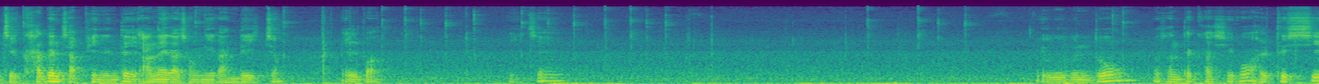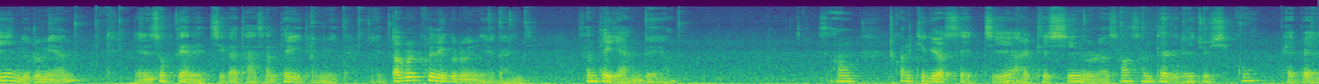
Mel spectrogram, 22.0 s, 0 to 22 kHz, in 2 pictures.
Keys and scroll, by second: 2.6 alt+1, 5.7 alt+2, 10.7 alt+c, 18.4 alt+c.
